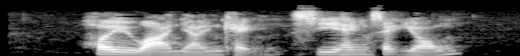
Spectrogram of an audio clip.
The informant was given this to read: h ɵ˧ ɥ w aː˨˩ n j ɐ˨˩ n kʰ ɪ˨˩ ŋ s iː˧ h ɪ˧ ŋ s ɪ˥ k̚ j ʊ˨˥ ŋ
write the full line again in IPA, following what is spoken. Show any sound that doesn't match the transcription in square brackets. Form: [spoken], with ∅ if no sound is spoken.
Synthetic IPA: h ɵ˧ ɥ w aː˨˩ n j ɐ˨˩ n kʰ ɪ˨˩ ŋ s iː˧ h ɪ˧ ŋ s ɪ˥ k̚ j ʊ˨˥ ŋ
